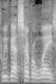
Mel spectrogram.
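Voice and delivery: ordinary talk

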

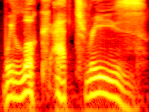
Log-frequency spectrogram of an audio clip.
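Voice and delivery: slow whispered aside; hushed, slow deadpan whisper. Acted. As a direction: breathe it out slowly as a dry joke. Deadpan aside about their duties.

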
